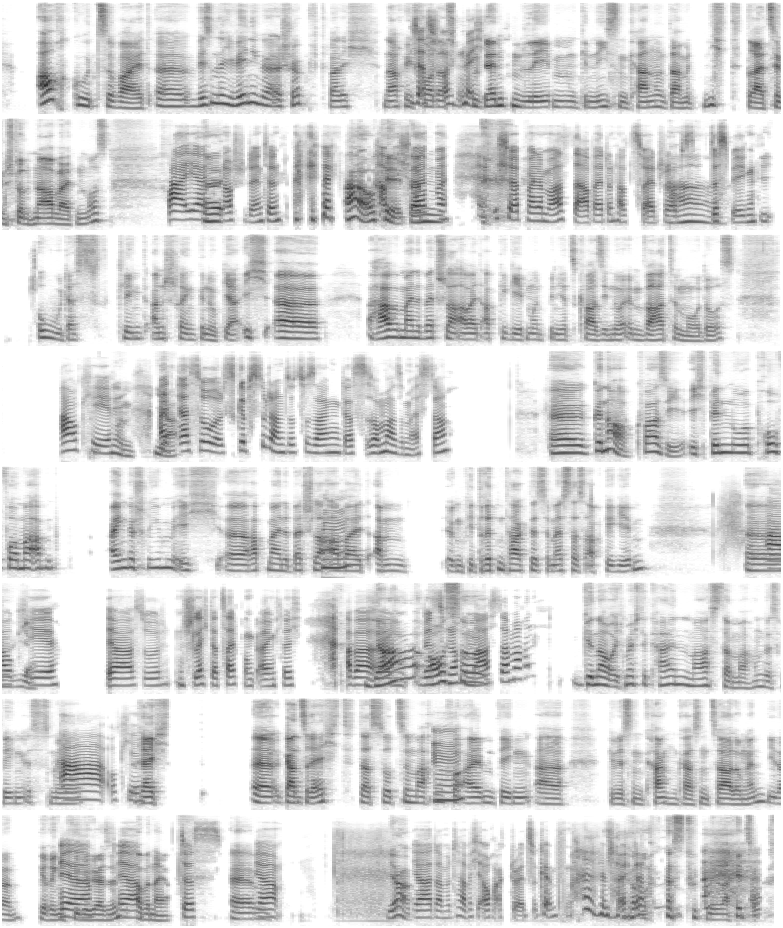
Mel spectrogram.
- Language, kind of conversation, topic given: German, unstructured, Wie beeinflussen soziale Medien deine Stimmung?
- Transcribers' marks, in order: laughing while speaking: "Das freut mich"; stressed: "nicht"; other background noise; giggle; chuckle; drawn out: "Ah"; chuckle; laughing while speaking: "leider"; snort; laughing while speaking: "Oh, das tut mir leid"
